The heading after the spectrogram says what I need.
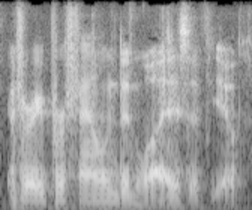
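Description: Man, tabletop player, very deep, gravelly, dry, casual, slightly muffled. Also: expressive, normal speed. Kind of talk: casual in-character play.

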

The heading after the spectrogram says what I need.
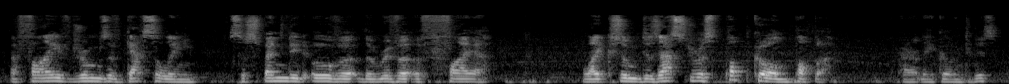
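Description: A man narrating a tabletop game as game master, describing scenes in an unhurried way with fillers. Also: mid-range voice, warm tone, echoey room, slight background noise.

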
